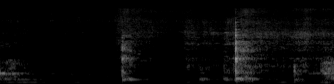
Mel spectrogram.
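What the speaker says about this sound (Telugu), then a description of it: "జిగటగా లేకోకుండా లైట్గా ఫ్రై అయిపోయింది" Okra frying in a pan, with a soft steady sizzle broken by two or three sharper scraping stirs of a spoon against the pan.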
